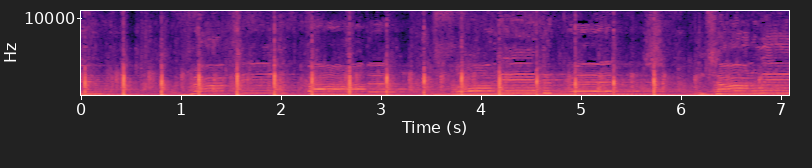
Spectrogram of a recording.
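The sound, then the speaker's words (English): Sharp, steady claps in unison, clapping in praise to the Lord, beat out a regular rhythm, roughly twice a second, over sustained musical tones and faint voices underneath. “Let's clap one to the Lord.”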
